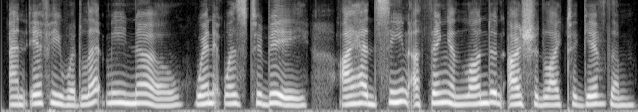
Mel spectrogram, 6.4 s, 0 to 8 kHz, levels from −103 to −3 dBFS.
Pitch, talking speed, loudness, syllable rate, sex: 225 Hz, 235 wpm, -15 LUFS, 4.5 syllables/s, female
